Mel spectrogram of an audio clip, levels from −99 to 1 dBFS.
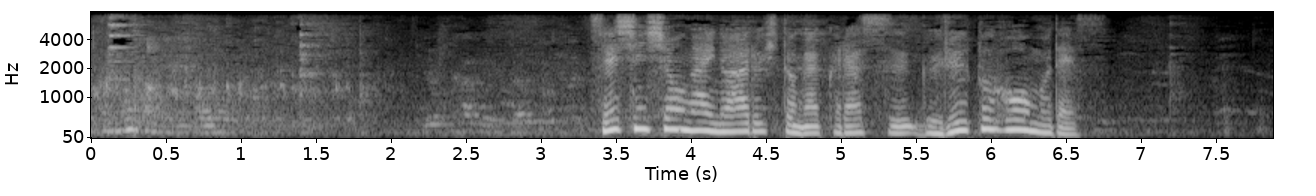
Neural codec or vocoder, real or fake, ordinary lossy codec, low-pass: vocoder, 44.1 kHz, 128 mel bands every 512 samples, BigVGAN v2; fake; none; 7.2 kHz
